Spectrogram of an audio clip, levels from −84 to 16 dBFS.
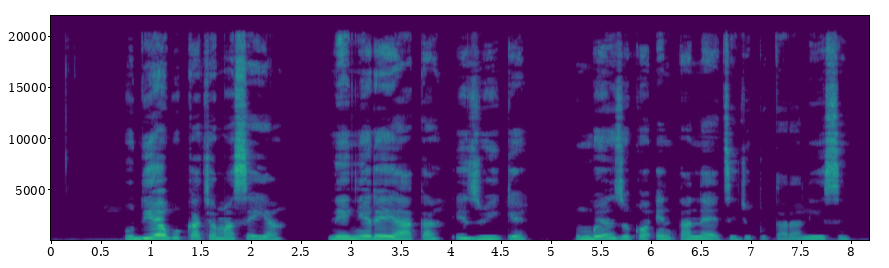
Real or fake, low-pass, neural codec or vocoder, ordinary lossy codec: real; none; none; none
